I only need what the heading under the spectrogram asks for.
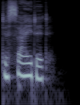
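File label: "decided", US English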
